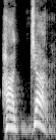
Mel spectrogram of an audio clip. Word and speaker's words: Hajar: Tapi giliran Hagar, mereka nggak mau. Mereka baca Hagar. Ya saya luruskan, Hajar.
